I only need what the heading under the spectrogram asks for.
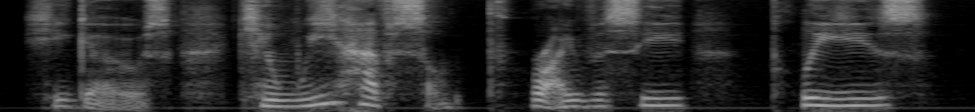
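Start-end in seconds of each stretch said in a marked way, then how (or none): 1.1-4.6 mock unpleasant, stern, not-kind-at-all tone. Retelling what a doctor said on being approached: imitating a stern, awful tone. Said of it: "in a very stern and, I think, awful tone".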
